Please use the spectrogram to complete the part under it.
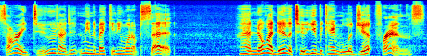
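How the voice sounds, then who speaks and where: A woman's voice: on the high side, moderate pace, natural voice. Woman doing a casual, teasing young guy. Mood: apologetic. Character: casual, teasing young male best friend, loyal. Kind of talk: visual novel dialogue reading.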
